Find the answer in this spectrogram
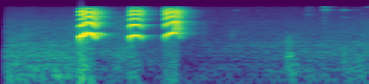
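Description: Squeaky dog toy squeezed three times in quick succession: three short, high squeaks, each rising then falling in pitch.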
